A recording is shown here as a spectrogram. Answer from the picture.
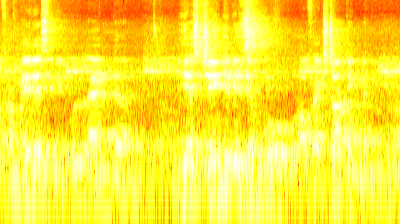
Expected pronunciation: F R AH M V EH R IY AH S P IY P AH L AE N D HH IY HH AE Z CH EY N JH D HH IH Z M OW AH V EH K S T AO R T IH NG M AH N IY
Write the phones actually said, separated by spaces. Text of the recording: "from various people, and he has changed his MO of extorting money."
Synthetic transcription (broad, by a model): F R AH M V EH R IY AH S P IY P AH L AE N D HH IY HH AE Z CH EY N JH D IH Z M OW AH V EH K S T AO R T IH NG M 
